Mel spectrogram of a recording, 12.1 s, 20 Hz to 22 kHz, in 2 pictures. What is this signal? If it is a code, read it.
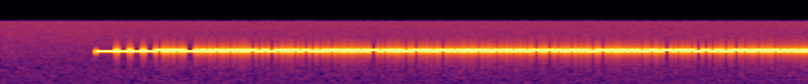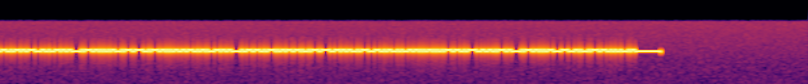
RTTY (75 baud, 170 Hz shift), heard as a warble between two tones, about 1850 Hz centre. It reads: WAAROM ZOU DIT BELEID ALLEEN GERICHT MOGEN ZIJN OP VERBETERING VAN HET CONCURRENTIEVERMOGEN?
